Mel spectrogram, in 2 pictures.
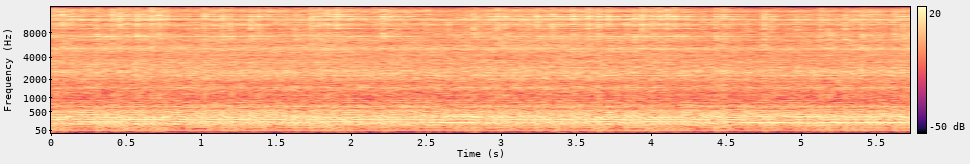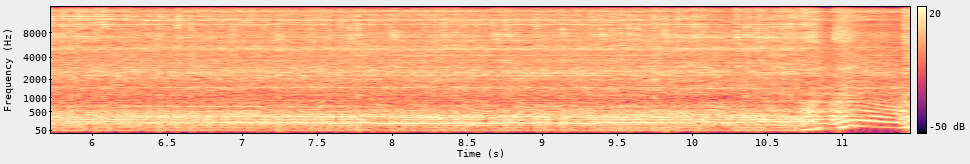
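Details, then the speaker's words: Stihl 044 Arctic chainsaw, low jet at 1⅛ turn and high jet at ½ turn after leaning the low jet: idles with a blubbery, uneven burble and occasional stumbles. Still running rich; an air leak is suspected. "this thing still sounds Rich to me what do you guys think"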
